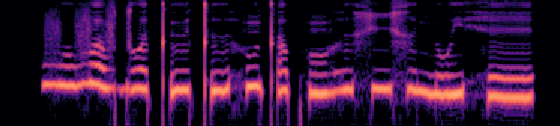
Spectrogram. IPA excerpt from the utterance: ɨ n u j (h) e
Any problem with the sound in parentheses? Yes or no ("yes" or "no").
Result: no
